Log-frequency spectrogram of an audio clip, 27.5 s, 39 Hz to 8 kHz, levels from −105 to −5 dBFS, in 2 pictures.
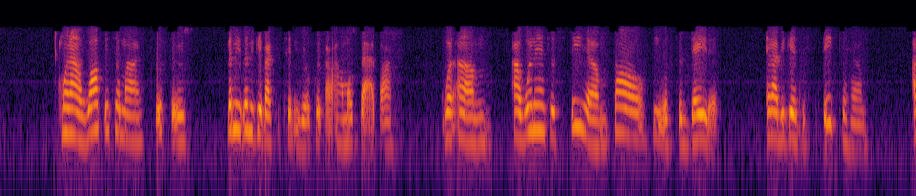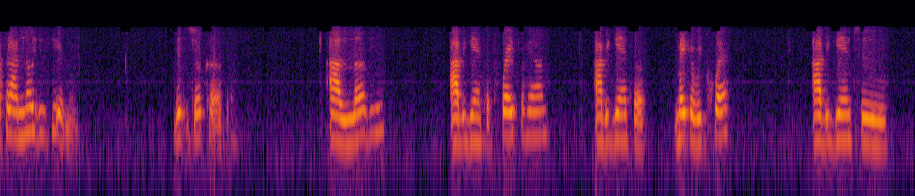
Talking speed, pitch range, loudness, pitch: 150 wpm, 170-220 Hz, -36 LUFS, 190 Hz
